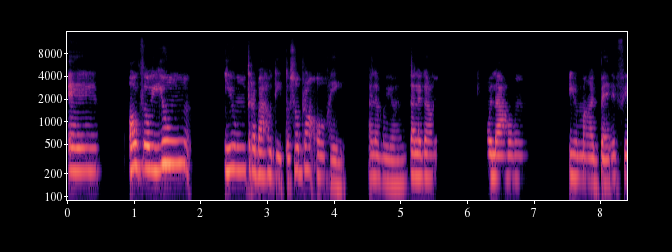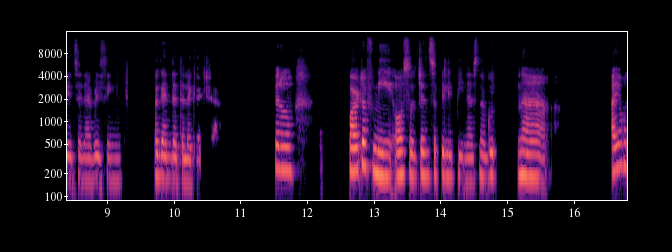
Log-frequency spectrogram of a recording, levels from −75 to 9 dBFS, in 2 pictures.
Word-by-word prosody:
Eh, 225 Hz, 0 st, +1 dB, 0.5 s
although 245 Hz, 0 st, +7 dB
yung 275 Hz, +3 st, +5 dB, 0.5 s
yung 230 Hz, 0 st, +1 dB
trabaho 200 Hz, -4 st, 0 dB
dito 165 Hz, -1 st, -4 dB
sobrang 225 Hz, +3 st, -3 dB
okey, 155 Hz, -6 st, -5 dB, 0.4 s
alam 180 Hz, -1 st, -3 dB
mo 165 Hz, -, -5 dB
yun? 150 Hz, 0 st, -6 dB
Talagang 185 Hz, -1 st, 0 dB, 0.8 s
wala 180 Hz, -1 st, +3 dB
akong 175 Hz, 0 st, -6 dB, 0.7 s
yung 180 Hz, -2 st, -2 dB
mga 165 Hz, -2 st, -4 dB
benefits 170 Hz, +1 st, -3 dB
and 165 Hz, -1 st, -6 dB
everything, 160 Hz, 0 st, -6 dB, 0.5 s
maganda 175 Hz, -2 st, +1 dB
talaga 155 Hz, -1 st, -3 dB
siya. -, -, -13 dB, 0.9 s
Pero 230 Hz, -1 st, +2 dB, 0.8 s
part 225 Hz, +2 st, +6 dB
of 255 Hz, -2 st, +2 dB
me 185 Hz, -4 st, +3 dB
also 190 Hz, -1 st, +3 dB
diyan 190 Hz, +2 st, +1 dB
sa 195 Hz, -, 0 dB
Pilipinas 175 Hz, -3 st, -3 dB
na 180 Hz, -, -1 dB
gut 195 Hz, +2 st, -1 dB, 0.3 s
na 185 Hz, -4 st, +2 dB, 1.0 s
ayaw 250 Hz, +4 st, +3 dB
185 Hz, 120 wpm, -22 LUFS, 170-225 Hz, 1.0 s, although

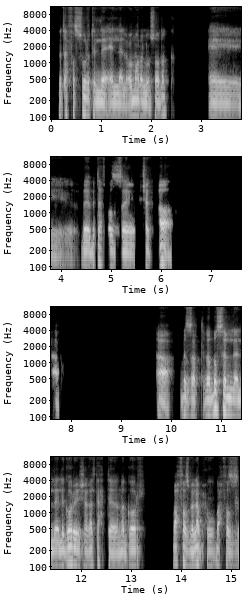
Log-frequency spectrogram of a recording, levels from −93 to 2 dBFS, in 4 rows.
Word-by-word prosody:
بتحفظ -, -, -5 dB
صورة 110 Hz, -2 st, 0 dB
ال 95 Hz, 0 st, +1 dB
ال 90 Hz, -1 st, +1 dB
العمارة 95 Hz, +4 st, 0 dB
اللي 90 Hz, -1 st, 0 dB
قصادك 110 Hz, +5 st, -4 dB, 0.7 s
آآ، 90 Hz, -3 st, -5 dB
ب 100 Hz, -, 0 dB
بتحفظ 100 Hz, +2 st, 0 dB, 0.6 s
شك -, -, -3 dB
آه. -, -, +6 dB, 1.5 s
آه. -, -, -2 dB, 2.0 s
آه، -, -, +3 dB
بالضبط 105 Hz, -2 st, -2 dB
بتبُصّ 120 Hz, +8 st, +3 dB
ل 110 Hz, -2 st, +5 dB
ل 100 Hz, -1 st, +2 dB
لجاري 110 Hz, +3 st, +5 dB
اللي 105 Hz, -2 st, +2 dB
شغال 100 Hz, +1 st, -2 dB
تحت 105 Hz, -2 st, -7 dB
نجّار، 95 Hz, +3 st, +1 dB, 0.6 s
باحفظ 95 Hz, -3 st, 0 dB
ملامحُه، 95 Hz, -3 st, 0 dB
باحفظ 90 Hz, 0 st, -4 dB
95 Hz, 105 wpm, -24 LUFS, 90-105 Hz, 2.0 s, آه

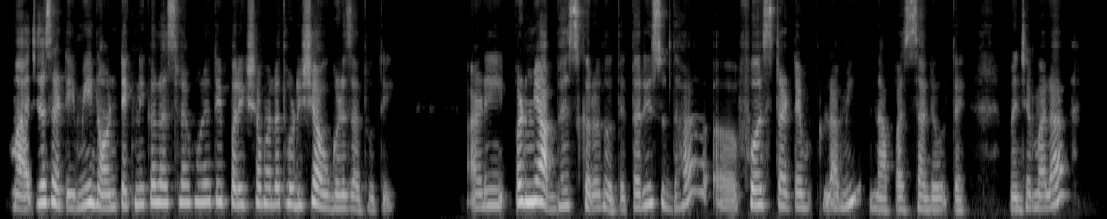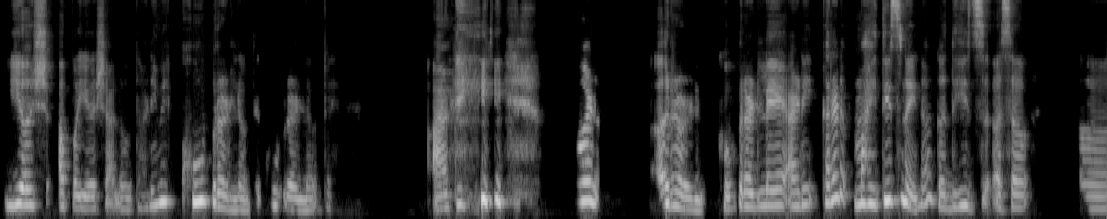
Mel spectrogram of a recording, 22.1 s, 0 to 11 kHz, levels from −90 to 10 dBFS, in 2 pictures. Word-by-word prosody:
माझ्यासाठी 235 Hz, +4 st, +1 dB
मी 255 Hz, -, +2 dB
non 195 Hz, -3 st, -1 dB
technical 245 Hz, +3 st, -1 dB
असल्यामुळे 270 Hz, +1 st, -1 dB
ती 280 Hz, -, -1 dB
परीक्षा 245 Hz, 0 st, -2 dB
मला 245 Hz, 0 st, -3 dB
थोडीशी 245 Hz, +2 st, -1 dB
अवघड 190 Hz, -4 st, -2 dB
जात 170 Hz, -2 st, -9 dB
होती 165 Hz, -, -14 dB, 0.8 s
आणि 225 Hz, +3 st, -5 dB
पण 275 Hz, 0 st, +6 dB
मी 280 Hz, -, +9 dB
अभ्यास 225 Hz, -2 st, +2 dB
करत 195 Hz, +1 st, -6 dB
होते. 170 Hz, -3 st, -8 dB
तरी 230 Hz, +6 st, -3 dB
सुद्धा 240 Hz, -3 st, -4 dB, 0.2 s
अ, -, -, -9 dB
फर्स्ट 235 Hz, -1 st, -1 dB
अटेम्प्टला 200 Hz, -1 st, -8 dB
मी 250 Hz, +7 st, -1 dB, 0.2 s
नापास 165 Hz, -1 st, -6 dB
झाले 175 Hz, -3 st, -7 dB
होते. 165 Hz, -1 st, -9 dB, 0.5 s
म्हणजे 175 Hz, +2 st, -7 dB
मला 205 Hz, +7 st, -3 dB, 0.6 s
यश 235 Hz, +1 st, +4 dB, 0.2 s
अपयश 185 Hz, -3 st, -5 dB
आलं -, -, -10 dB
होतं. 170 Hz, +3 st, -14 dB
आणि 220 Hz, +4 st, -7 dB
मी 275 Hz, +2 st, +7 dB
खूप 285 Hz, 0 st, +8 dB
रडले 170 Hz, -7 st, -3 dB
होते. 155 Hz, -, -9 dB
खूप 225 Hz, -1 st, -9 dB
रडले 160 Hz, -3 st, -3 dB
होते. 160 Hz, -, -15 dB, 1.1 s
आणि 245 Hz, -, +5 dB, 0.8 s
पण 285 Hz, -1 st, +8 dB, 0.7 s
रड 185 Hz, -9 st, +1 dB, 0.2 s
खूप 180 Hz, +6 st, -4 dB
रडले 220 Hz, +1 st, +1 dB, 0.2 s
आणि 230 Hz, +4 st, -2 dB
कारण 315 Hz, +7 st, +3 dB, 0.2 s
माहितीच 255 Hz, +4 st, +6 dB
नाही 285 Hz, -, +5 dB
ना 255 Hz, +7 st, -5 dB
कधीच 205 Hz, +3 st, +1 dB
असं 195 Hz, -2 st, 0 dB, 0.6 s
अ, 180 Hz, -, -8 dB
225 Hz, 145 wpm, -25 LUFS, 190-255 Hz, 1.1 s, मी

